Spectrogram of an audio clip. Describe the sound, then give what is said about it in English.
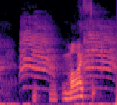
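Hadeda ibis calling: two loud, drawn-out nasal wails with a harsh, strained, almost crying tone, the second rising higher and briefly louder, heard on their own without talk. “If you're hearing birds, that is the traditional hardy dar, which is the bane of every Joburger's existence.”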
